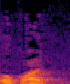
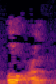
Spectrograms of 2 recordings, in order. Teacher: Ain qaf tadi ni dia tukar jadi ain. Pasal makhraj bagi huruf qaf dengan ain ni dia terlalu hampir. Jadi dia berat nak sebut.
